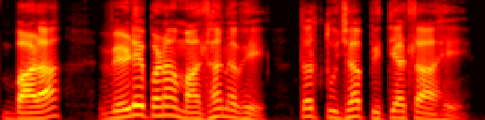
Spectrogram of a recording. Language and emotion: Marathi, neutral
